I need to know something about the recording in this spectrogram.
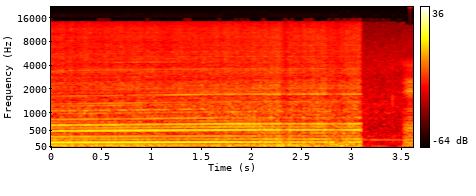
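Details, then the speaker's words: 2007 Suzuki GSX-R 750 being ridden with new battery: steady whine over the engine note, then drops away; owner suspects stator or regulator/rectifier; whining noise. "when I was riding it today it was still making the same whining noise that you can actually hear it at some points"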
